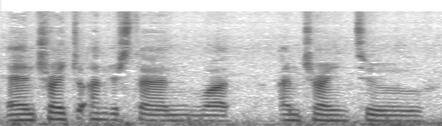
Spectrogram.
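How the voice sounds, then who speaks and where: A man's voice: mid-range voice, little pitch movement, a little slow, a bit bright, slight background noise, rough recording. A young Filipino man with a Filipino accent and Filipino as his first language, vlogging casually, with many ums and restarts. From Philippines. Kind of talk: casual vlog talk.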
